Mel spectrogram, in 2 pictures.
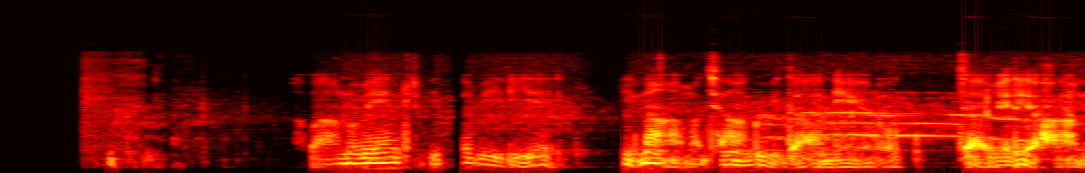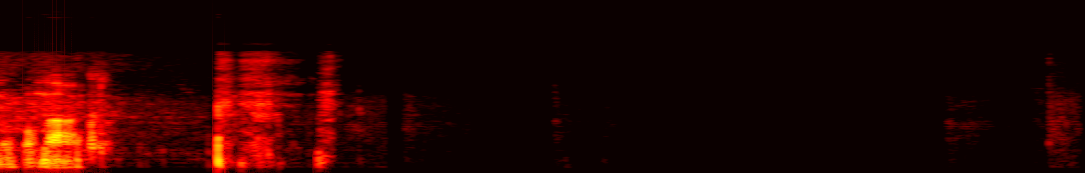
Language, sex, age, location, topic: Kinyarwanda, male, 18-24, Nyagatare, government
